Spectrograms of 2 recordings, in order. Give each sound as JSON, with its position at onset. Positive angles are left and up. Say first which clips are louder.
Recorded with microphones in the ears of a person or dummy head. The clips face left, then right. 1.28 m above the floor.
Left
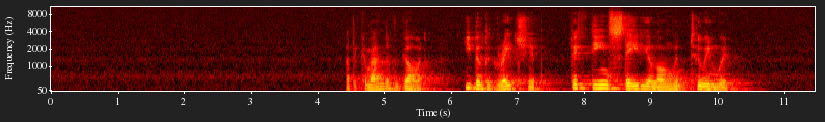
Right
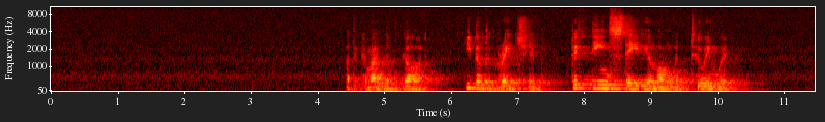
{"t": 4.4, "sound": "a man speaking", "louder": "left 5 dB", "side_deg": 65, "distance_m": 1.4}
